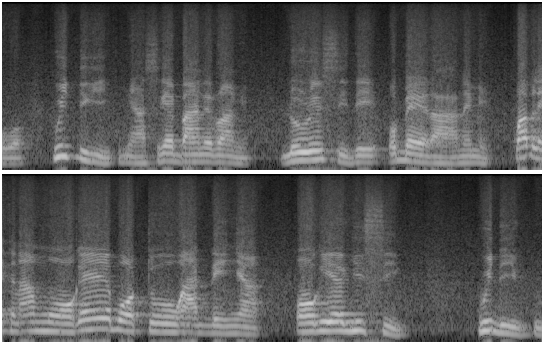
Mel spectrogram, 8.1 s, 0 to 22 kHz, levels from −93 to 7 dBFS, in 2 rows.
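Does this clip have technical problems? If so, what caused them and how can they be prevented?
Yes. The speech has heavy 1-bit DFPWM compression throughout. Each sample becomes one up-or-down nudge to an adaptive level, so strong broadband quantisation noise turns everything fuzzy and crackly and buries the treble in hiss. This fits a 48 kbps DFPWM stream. Prevent it by encoding with a multi-bit codec instead.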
